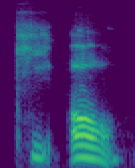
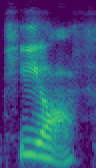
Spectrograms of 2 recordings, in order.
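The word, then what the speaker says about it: Keough: I think it's because the GH, I keep saying it's the F sound and it's Keo. So my apologies to all of you who have tried to correct me over the years how to pronounce that last name. I keep calling it Keoff, but it's Keo.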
